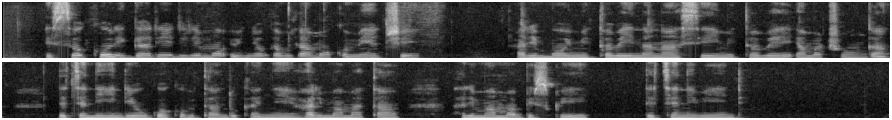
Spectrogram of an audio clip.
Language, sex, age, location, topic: Kinyarwanda, female, 18-24, Huye, finance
